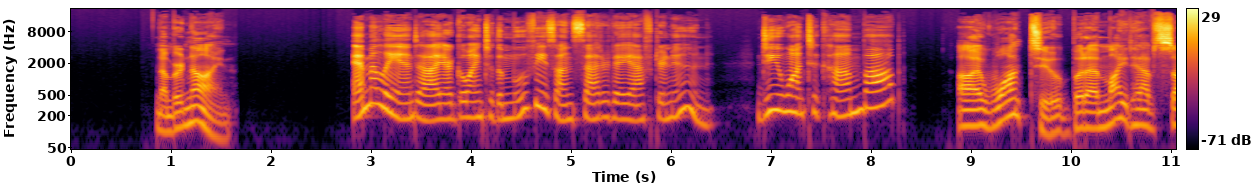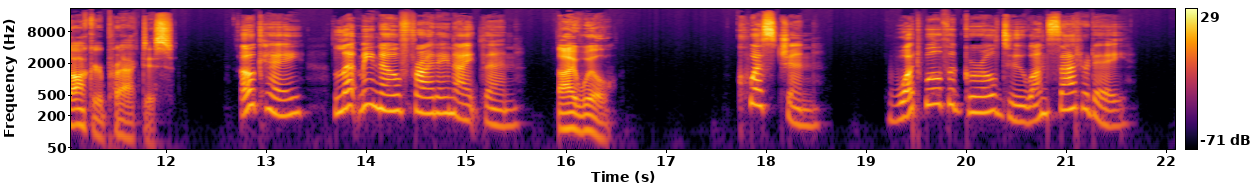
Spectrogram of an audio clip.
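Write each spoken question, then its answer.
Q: Question: What will the girl do on Saturday?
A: Go to the movies with Emily.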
